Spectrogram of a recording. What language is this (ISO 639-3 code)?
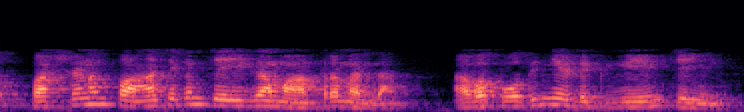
mal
